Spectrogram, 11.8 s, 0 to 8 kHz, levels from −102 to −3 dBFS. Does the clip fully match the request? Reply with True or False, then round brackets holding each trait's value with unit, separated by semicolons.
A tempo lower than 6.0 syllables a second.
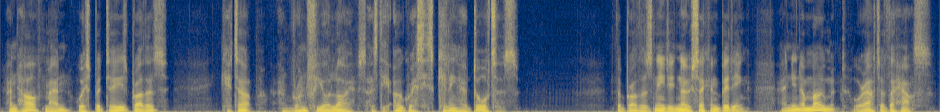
True (5.5 syllables/s)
